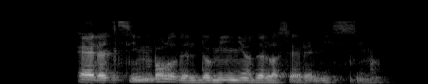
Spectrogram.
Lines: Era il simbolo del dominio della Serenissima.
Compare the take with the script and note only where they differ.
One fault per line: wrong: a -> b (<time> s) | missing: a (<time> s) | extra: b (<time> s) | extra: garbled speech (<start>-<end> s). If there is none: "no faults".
no faults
